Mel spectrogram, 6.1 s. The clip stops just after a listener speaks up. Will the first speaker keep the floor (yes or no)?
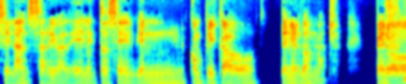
yes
